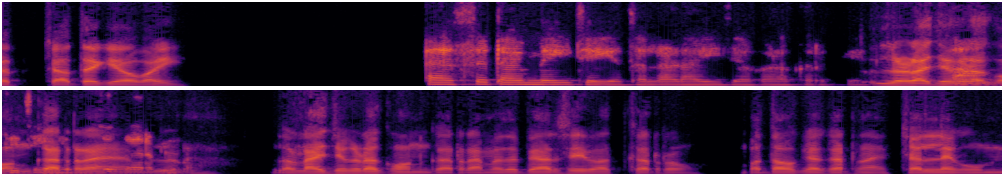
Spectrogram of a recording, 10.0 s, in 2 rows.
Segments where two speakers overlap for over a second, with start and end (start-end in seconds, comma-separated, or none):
4.3-5.9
